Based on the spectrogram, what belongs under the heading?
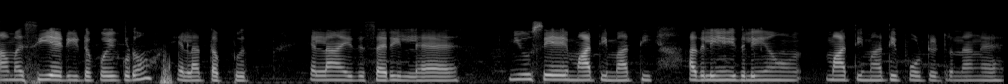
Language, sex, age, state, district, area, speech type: Tamil, female, 18-30, Tamil Nadu, Kallakurichi, rural, spontaneous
